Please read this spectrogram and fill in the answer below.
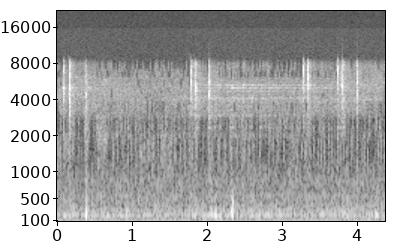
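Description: Faint computer mouse clicks, several of them, some in quick pairs, as edges are picked one by one in the CAD program, against near silence.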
